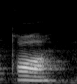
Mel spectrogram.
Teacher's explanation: اس قاف کو ہم موٹا پڑھیں گے، یہ قاف حروف مستعلیٰ میں سے آ رہا ہے۔ قاف کے اوپر زبر بغیر کھینچے پڑھیں گے قا۔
